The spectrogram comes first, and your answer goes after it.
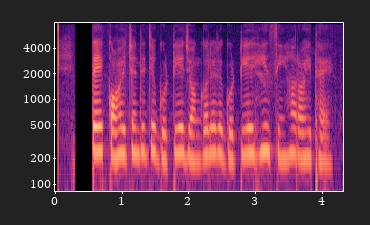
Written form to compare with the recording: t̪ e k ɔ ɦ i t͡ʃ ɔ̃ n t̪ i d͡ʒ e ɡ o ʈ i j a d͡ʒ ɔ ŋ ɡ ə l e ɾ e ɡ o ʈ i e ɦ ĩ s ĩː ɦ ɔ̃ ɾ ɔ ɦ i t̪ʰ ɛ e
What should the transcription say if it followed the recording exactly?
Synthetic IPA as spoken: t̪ e k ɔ ɦ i t͡ʃ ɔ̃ n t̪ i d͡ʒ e ɡ o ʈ i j e d͡ʒ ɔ ŋ ɡ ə l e ɾ e ɡ o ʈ i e ɦ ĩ s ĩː ɦ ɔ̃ ɾ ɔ ɦ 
